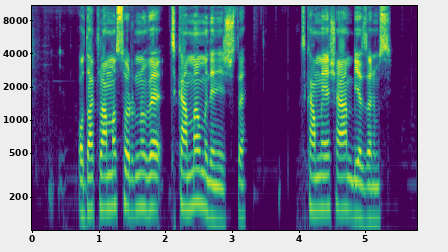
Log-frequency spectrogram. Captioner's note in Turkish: homurdanır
